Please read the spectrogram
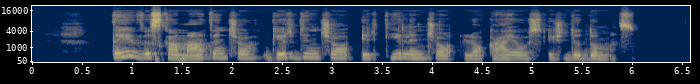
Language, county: Lithuanian, Marijampolė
